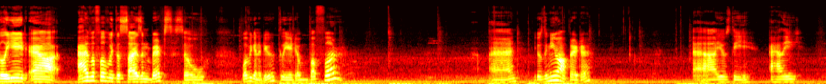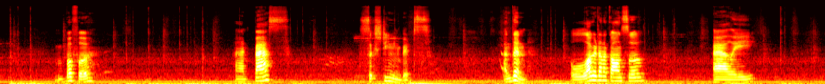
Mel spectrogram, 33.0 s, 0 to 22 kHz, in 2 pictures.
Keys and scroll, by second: 3.4-11.6 typing, 13.2-14.0 typing, 16.4-17.6 typing, 18.8-21.0 typing, 22.1-25.7 typing, 23.4 Left, 24.4 Left, 26.8 typing, 27.3 Return, 28.2 typing, 28.4 shift+Tab, 29.9-33.0 typing.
